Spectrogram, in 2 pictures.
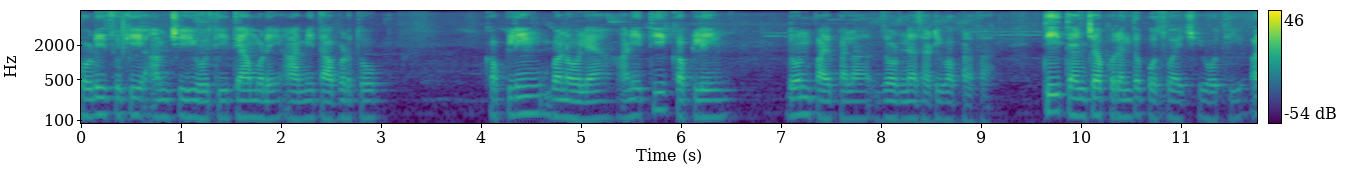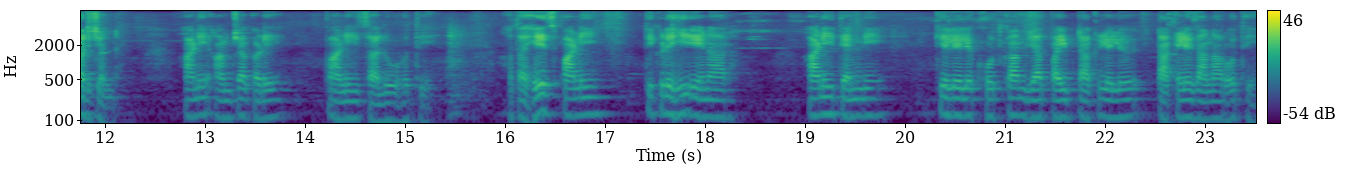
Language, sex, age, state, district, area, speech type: Marathi, male, 45-60, Maharashtra, Akola, rural, spontaneous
